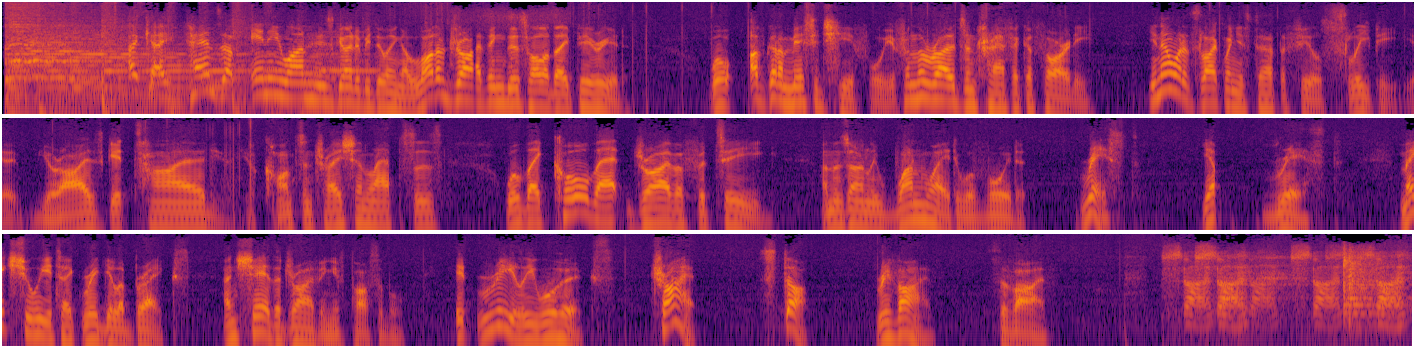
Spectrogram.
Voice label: Community Service Announcements; highlights and short grabs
